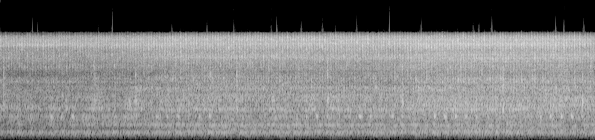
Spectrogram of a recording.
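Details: Sharp ticking knock about three times a second riding steadily over the idle, despite new cam phaser, water pump and timing belt and fresh Elf oil; cause unknown; engine knock at idle.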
